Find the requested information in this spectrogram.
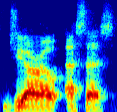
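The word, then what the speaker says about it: Grosse: I'm on Instagram gross G ro SS e yes is pronounced like the word gross not gross say it's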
